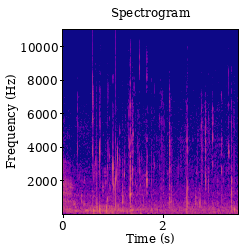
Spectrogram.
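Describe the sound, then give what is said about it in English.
A person drinks water: a run of soft, wet sips and gulps with small clicks and splashy swallowing sounds, irregular in rhythm and fairly quiet, with no talking. “We're first just going to read verse 1 through 3 after I drink this water.”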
